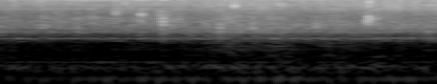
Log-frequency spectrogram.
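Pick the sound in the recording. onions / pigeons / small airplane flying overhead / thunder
onions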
